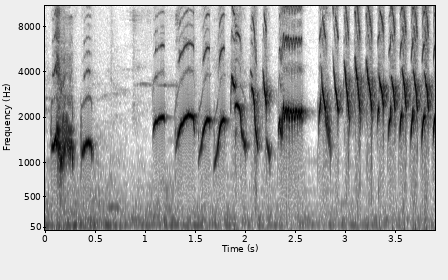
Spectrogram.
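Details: White-rumped shama song for provoking other birds: varied opening notes, a run of curving upswept whistles, a long rich harmonic note, then a rapid series of repeated downslurred chips.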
